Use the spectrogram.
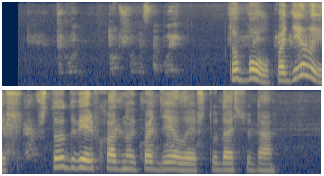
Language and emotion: Russian, neutral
